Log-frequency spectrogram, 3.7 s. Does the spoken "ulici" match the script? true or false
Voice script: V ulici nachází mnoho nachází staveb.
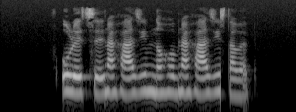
true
